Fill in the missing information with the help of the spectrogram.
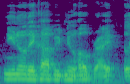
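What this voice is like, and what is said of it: Impression of a co-host. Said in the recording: “He's doing his impression of me.”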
